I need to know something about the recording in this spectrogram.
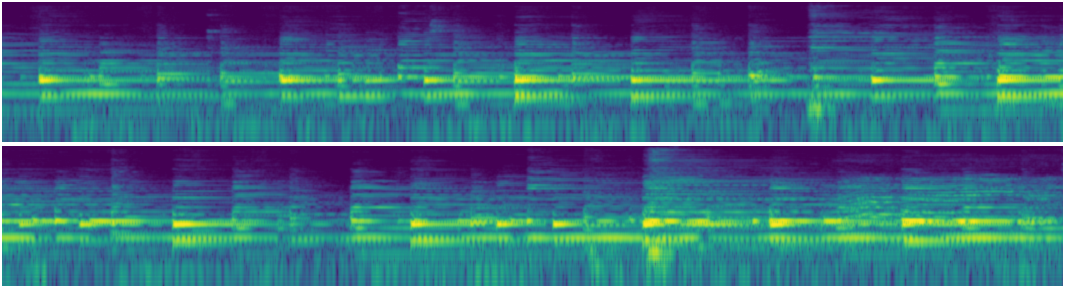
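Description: Banjo and acoustic guitar playing a folk tune together, starting suddenly at the opening, with picked notes over a steady held drone note.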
